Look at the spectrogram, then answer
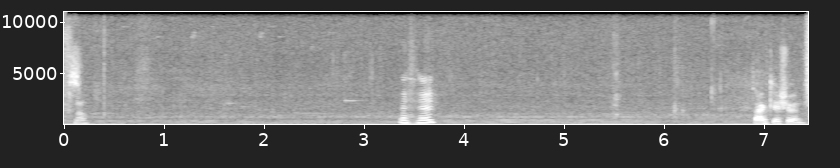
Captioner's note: wind in the background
